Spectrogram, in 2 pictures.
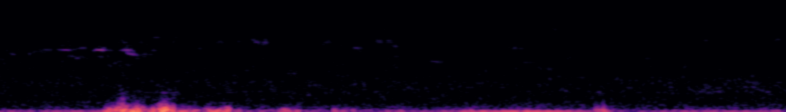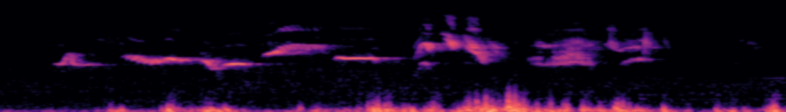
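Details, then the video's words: Common blackbird song heard softly at first, then a clearer phrase of mellow whistles followed by a squeaky, high twittering flourish, with intermittent low thuds and rumbling underneath. "Mirlo cantando"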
